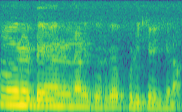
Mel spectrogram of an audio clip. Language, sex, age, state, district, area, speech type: Tamil, male, 45-60, Tamil Nadu, Tiruppur, urban, spontaneous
